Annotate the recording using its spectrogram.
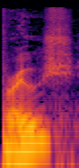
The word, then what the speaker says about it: Bruges: Is it just Bruges? Is that how you pronounce it? – Yeah.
